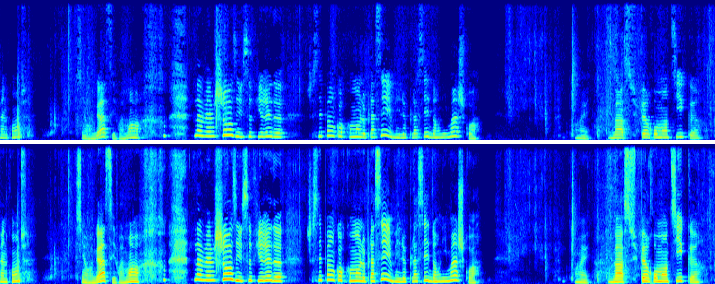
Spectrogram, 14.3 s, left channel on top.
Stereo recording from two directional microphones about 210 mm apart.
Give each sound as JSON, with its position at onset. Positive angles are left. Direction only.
{"t": 0.0, "sound": "speech", "side_deg": -45}
{"t": 1.9, "sound": "speech", "side_deg": -40}
{"t": 12.3, "sound": "speech", "side_deg": -45}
